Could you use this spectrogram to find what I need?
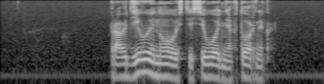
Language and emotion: Russian, neutral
